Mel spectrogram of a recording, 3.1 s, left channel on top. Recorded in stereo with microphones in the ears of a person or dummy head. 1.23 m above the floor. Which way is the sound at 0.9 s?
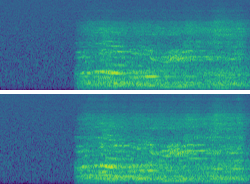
20° right (ahead or behind).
